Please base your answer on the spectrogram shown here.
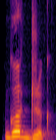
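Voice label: "гӧрдджык", Komi, female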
